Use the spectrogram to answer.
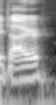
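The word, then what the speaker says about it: Dier: Eric Deer? – Yeah, Dyer.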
